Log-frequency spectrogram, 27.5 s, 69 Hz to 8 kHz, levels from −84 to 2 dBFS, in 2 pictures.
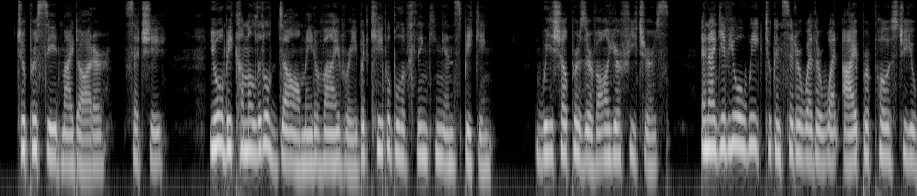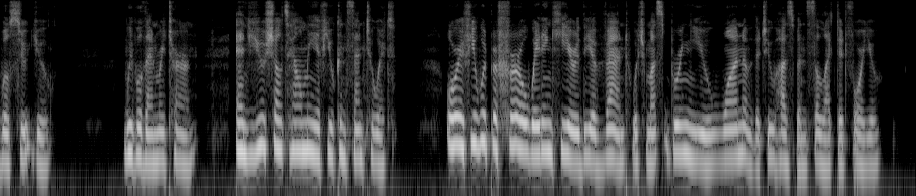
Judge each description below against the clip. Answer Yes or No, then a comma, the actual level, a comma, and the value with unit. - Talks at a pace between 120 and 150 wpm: No, average, 170 wpm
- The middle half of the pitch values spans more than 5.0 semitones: No, average, 4.2 semitones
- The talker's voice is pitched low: No, medium, 175 Hz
